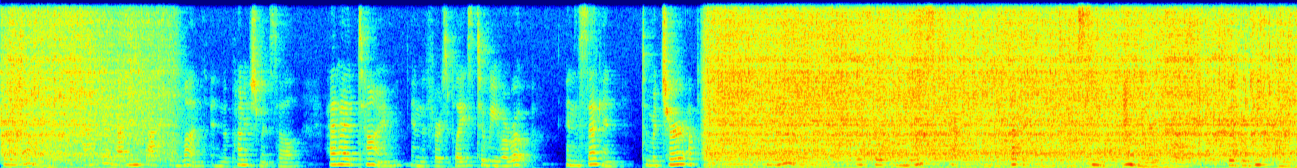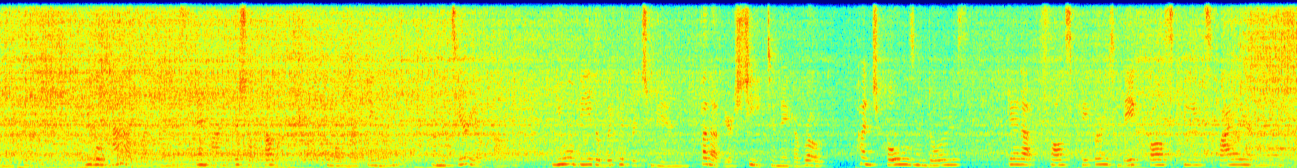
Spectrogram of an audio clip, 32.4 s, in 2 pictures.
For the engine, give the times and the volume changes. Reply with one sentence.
You can hear the engine briefly from 0.0 to 2.3 s; and from 8.8 to 32.3 s, getting quieter.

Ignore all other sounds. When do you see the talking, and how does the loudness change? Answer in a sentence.
You can hear the talking from 0.0 to 32.3 s, getting louder.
